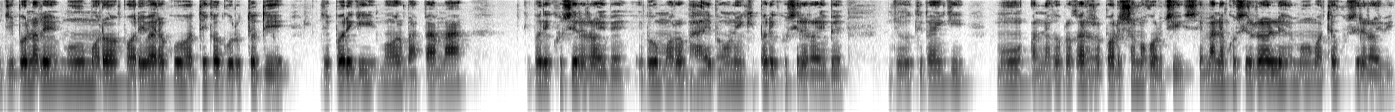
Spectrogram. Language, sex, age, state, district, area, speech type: Odia, male, 18-30, Odisha, Nayagarh, rural, spontaneous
